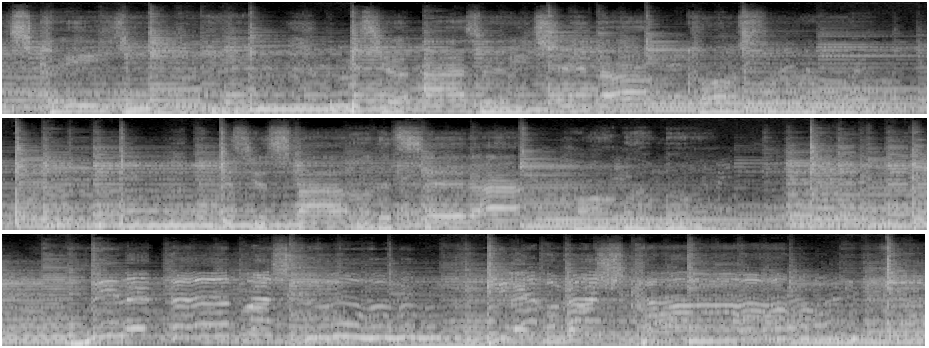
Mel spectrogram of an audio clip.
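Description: Acoustic guitar strummed through a song in a live duo performance, with singing over it at times.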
